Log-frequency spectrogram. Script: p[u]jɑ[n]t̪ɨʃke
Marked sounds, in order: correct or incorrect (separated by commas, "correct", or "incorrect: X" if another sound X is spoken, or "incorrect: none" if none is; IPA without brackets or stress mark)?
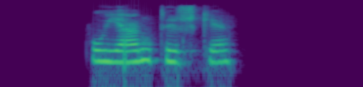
correct, correct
